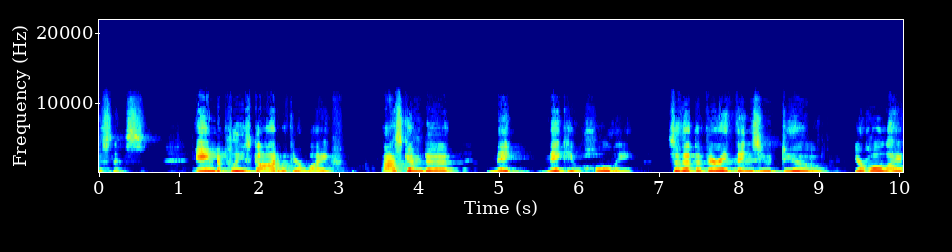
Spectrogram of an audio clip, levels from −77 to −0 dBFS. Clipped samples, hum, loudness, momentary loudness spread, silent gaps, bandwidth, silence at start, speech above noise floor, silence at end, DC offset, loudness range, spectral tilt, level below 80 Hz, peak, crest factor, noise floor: under 0.1%; none; -21 LUFS; 14 LU; none; 11.5 kHz; 0 s; 32 dB; 0 s; under 0.1%; 3 LU; -6 dB/octave; -56 dBFS; -2 dBFS; 20 dB; -53 dBFS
